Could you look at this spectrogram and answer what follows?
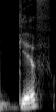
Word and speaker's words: GIF: other in the category a gif or a Jeff again depending on where and how you pronounce it the compression size is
